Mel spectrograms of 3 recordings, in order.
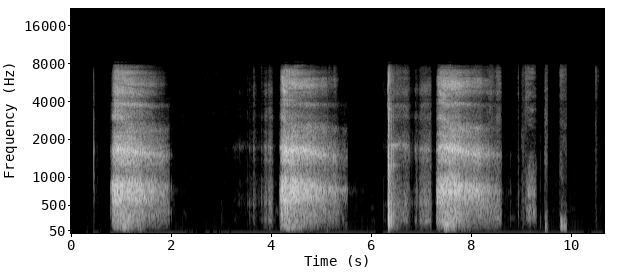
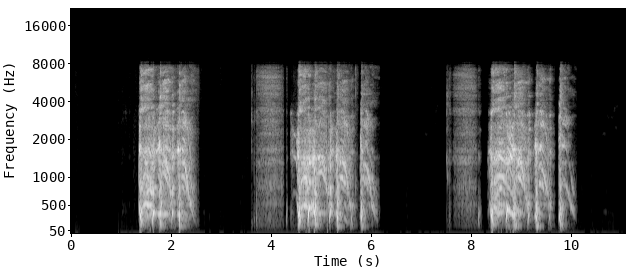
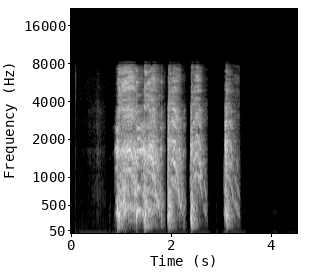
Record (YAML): exhalation_length: 10.7 s
exhalation_amplitude: 20476
exhalation_signal_mean_std_ratio: 0.44
three_cough_length: 11.1 s
three_cough_amplitude: 30243
three_cough_signal_mean_std_ratio: 0.48
cough_length: 4.5 s
cough_amplitude: 27453
cough_signal_mean_std_ratio: 0.49
survey_phase: alpha (2021-03-01 to 2021-08-12)
age: 65+
gender: Male
wearing_mask: 'No'
symptom_cough_any: true
symptom_shortness_of_breath: true
symptom_headache: true
symptom_onset: 8 days
smoker_status: Ex-smoker
respiratory_condition_asthma: false
respiratory_condition_other: false
recruitment_source: REACT
submission_delay: 3 days
covid_test_result: Negative
covid_test_method: RT-qPCR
